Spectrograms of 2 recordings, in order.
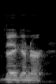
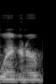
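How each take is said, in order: First: The name begins with a V sound. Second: The name begins with a W sound. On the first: This is the way the German owner of the name says it. "but he would pronounce it Wegener" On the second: This is the way English speakers would say it. "it's a W, but he's German, so you could pronounce it Wegener"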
